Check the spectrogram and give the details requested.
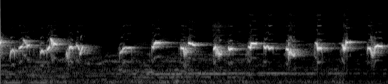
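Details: A sooty-headed bulbul's lure song for provoking fights: a burst of bubbly warbled notes, a short pause, then a steady series of bright, clear two-tone whistles about every quarter second.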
